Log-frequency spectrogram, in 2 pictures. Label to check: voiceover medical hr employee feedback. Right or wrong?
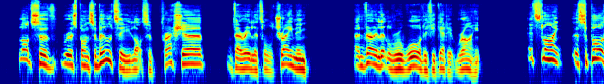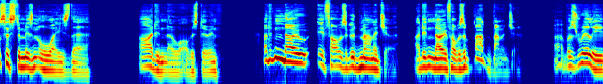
Right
